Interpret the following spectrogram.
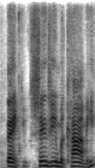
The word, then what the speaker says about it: Shinji Mikami: can't say his name uh shinshili makat makami shinji makami thank you shinji mikami he said um he wants to make smaller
